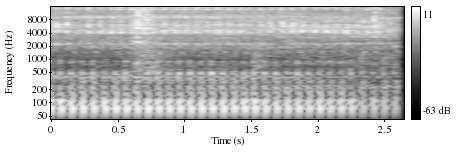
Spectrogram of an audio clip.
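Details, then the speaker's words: Carbureted 2003 Honda TRX 90 ATV single-cylinder engine idling steadily with an even low putter, off choke, after valve adjustment restored compression and the carburetor fuel needle was changed to add fuel: normal idle. "You guys can hear it idles nice. We just changed that fuel needle in the carburetor, added some fuel."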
